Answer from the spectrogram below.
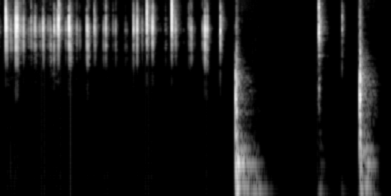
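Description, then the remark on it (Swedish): A rapid flurry of small hard clicks and rattles of a die tumbling down through a dice tower, followed by a few heavier thuds as it lands. Fairly loud, no voices. “Ja, men jag, har ju, jag har ju ett sånt här Dice Tower.”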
